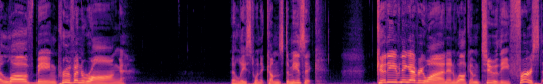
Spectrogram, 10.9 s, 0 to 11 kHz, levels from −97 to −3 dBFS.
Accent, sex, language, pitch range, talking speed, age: American, male, English, 130-185 Hz, 110 wpm, 40-59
